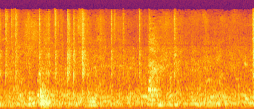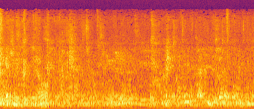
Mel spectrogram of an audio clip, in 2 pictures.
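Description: A crowd of people murmurs and chatters in a large room.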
